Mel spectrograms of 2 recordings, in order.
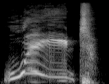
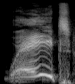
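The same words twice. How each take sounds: First: High Spike voice, falling at the end; Spike's desperate wait. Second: High call of wait; a first try at the line; plain take. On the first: Host redoes Spike's call to the mob, high and pleading. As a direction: redo the wait as the panicked dragon. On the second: Host first calls out to the mob, a high wait. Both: Shown as a demonstration. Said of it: "I mean".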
